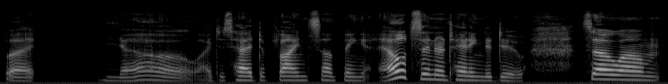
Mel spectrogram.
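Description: A young woman with a Southern drawl talks in a loose, rambling way, breaking into giggles and tripping over her own sentences. Her voice is bright and forward, and she speaks very slowly. The recording is close and dry, with no room sound. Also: mid-range voice, steady tone, dry recording. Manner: giggly and rambling, with many restarts. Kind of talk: casual chat recorded alone.

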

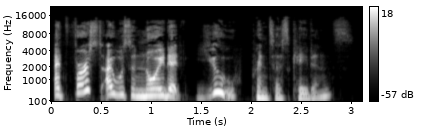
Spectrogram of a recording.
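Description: A young filly pony from a storybook, lonely and eager to be liked, as a woman reads her. She talks in a high, earnest, pleading voice that swoops up and down. The sound is close and dry. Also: sing-song, a little slow, sharp tone, no echo, full character voice. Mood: aggrieved.

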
